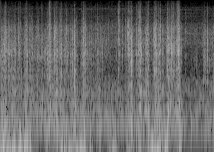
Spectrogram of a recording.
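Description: Clear plastic zip-top bag crinkling and rustling in irregular crackles as it is squeezed and kneaded by hand to mix raw eggs, peppers, onions and cheese inside. The crackling stops a little before the end.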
